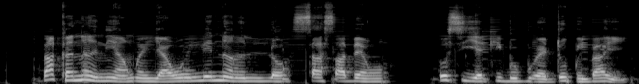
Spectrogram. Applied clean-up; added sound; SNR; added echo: neural mask model DeepFilterNet 3.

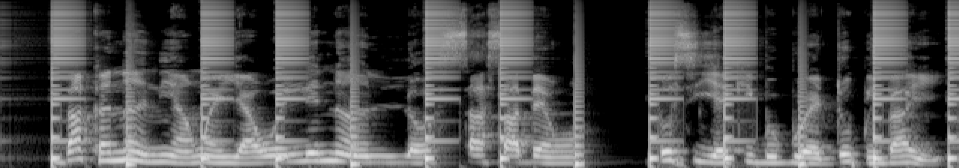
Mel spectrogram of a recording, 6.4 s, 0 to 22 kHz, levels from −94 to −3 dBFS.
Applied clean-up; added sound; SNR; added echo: classical method log-MMSE.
